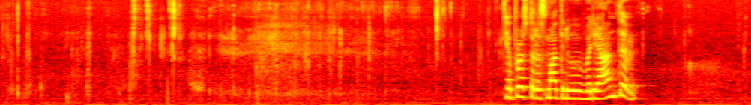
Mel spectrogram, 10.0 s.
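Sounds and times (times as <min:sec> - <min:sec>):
person chewing noodles: 0:00.0 - 0:06.7
wet mouth noises: 0:00.0 - 0:06.7.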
